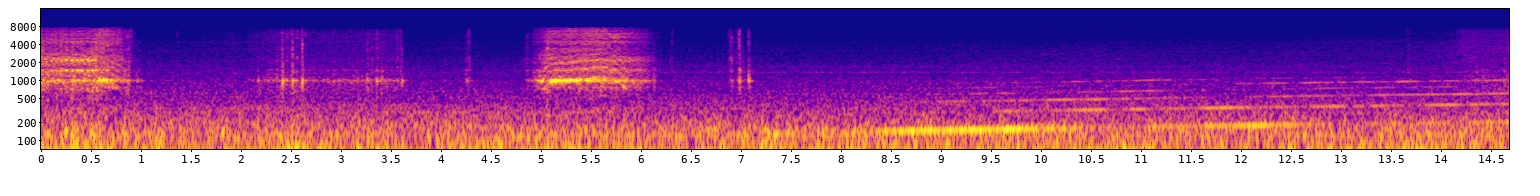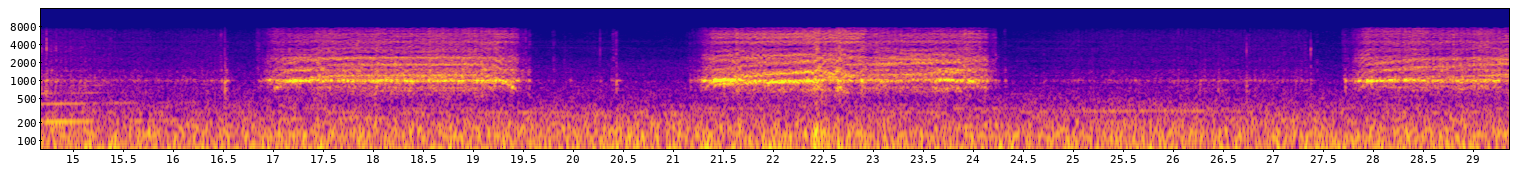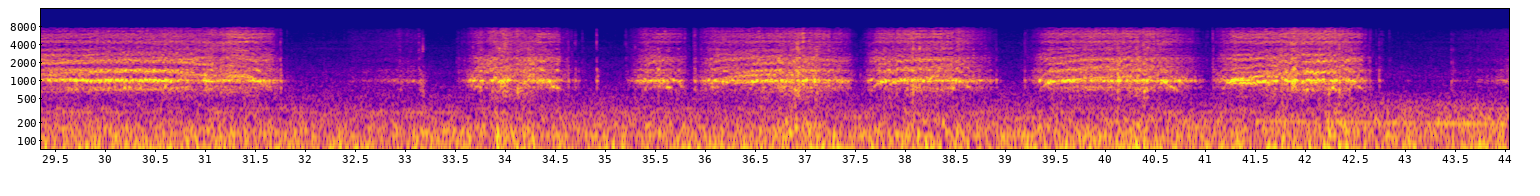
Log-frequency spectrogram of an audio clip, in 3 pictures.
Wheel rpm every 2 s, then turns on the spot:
40, 10, 60, 0, 0, 0, 0, 20, 90, 90, 60, 140, 30, 30, 150, 120, 30, 40, 100, 80, 100, 30.
0-4 14-16 18-20 24-26 42-44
